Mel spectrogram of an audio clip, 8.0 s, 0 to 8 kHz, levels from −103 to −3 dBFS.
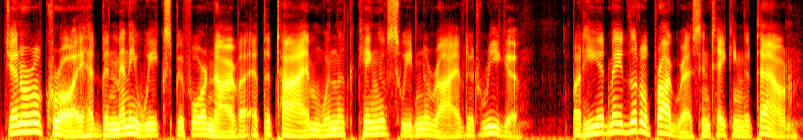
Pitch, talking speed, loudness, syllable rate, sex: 120 Hz, 215 wpm, -18 LUFS, 5.8 syllables/s, male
